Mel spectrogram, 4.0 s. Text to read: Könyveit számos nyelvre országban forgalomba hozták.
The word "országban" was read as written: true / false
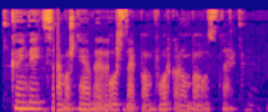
true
